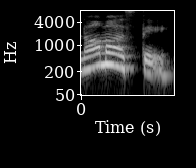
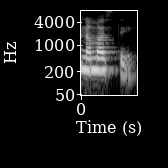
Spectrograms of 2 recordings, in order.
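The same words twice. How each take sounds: First: It is said with an English accent. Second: It is said with a native Hindi accent. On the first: "कोई अंग्रेज आपको नमस्ते करता है तो कैसे बोलता है?" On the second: "दूसरा नमस्ते, फर्क है।"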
